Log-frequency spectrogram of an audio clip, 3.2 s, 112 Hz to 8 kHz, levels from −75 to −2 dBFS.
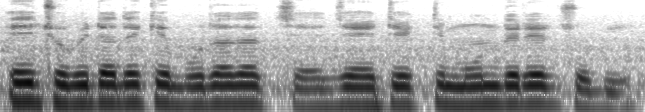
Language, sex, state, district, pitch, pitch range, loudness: Bengali, male, Tripura, West Tripura, 155 Hz, 145-160 Hz, -15 LUFS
